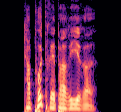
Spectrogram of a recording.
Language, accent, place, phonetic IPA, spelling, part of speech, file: German, Germany, Berlin, [kaˈpʊtʁepaˌʁiːʁə], kaputtrepariere, verb, De-kaputtrepariere.ogg
- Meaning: inflection of kaputtreparieren: 1. first-person singular dependent present 2. first/third-person singular dependent subjunctive I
